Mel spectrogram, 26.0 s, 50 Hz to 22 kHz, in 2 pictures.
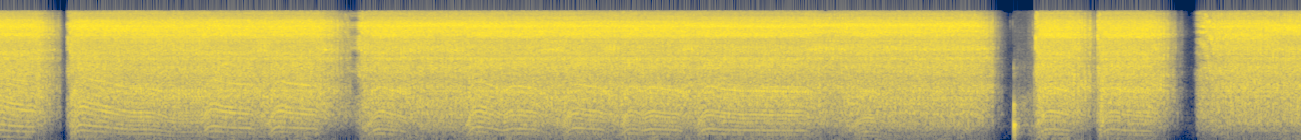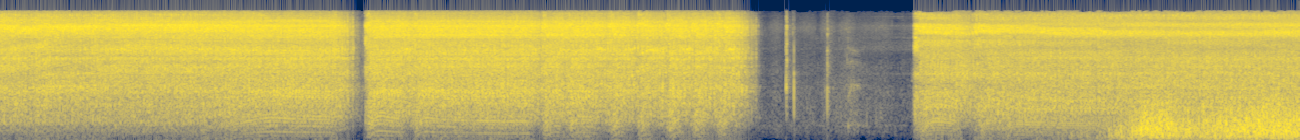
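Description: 3D-printed air-powered Wankel rotary engine running on compressed air: a loud hiss of rushing air over a whir whose pitch rises and falls as the rotor speeds up and slows. The air is shut off and reopened several times, with the longest break near the end.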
